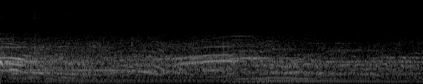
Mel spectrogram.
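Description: Congregation of many voices praying and calling out at once in worship, scattered and overlapping, over a low steady held hum.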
